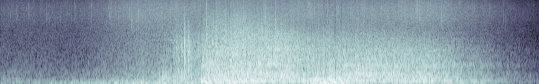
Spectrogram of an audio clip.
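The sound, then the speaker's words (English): A loud roll of thunder swells and rumbles for several seconds over steady rainfall, building from a soft patter to a broad, deep crash before fading away. No voices are present. “So as we mentioned at the top of the show, that thunderstorm means we're going to get our mystery topic.”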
